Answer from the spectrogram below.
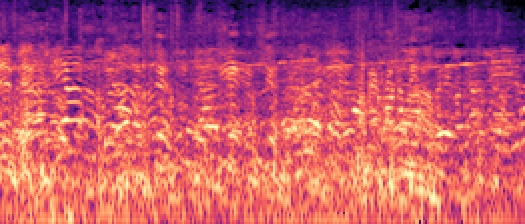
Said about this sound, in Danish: Ja, her der kan man høre redningsfolk prøve på at arbejde med at hjælpe folk ud af bygninger.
